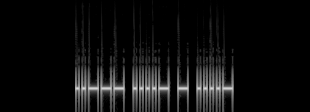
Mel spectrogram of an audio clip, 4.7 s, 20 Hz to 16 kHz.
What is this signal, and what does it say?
Morse code, heard as a keyed tone, about 25 wpm, 700 Hz. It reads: 24T4
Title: Common Cut Numbers - 4-Digit 25wpm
